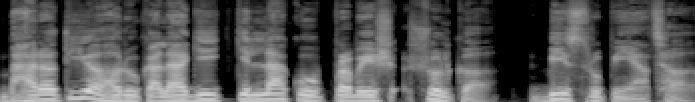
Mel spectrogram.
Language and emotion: Nepali, neutral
